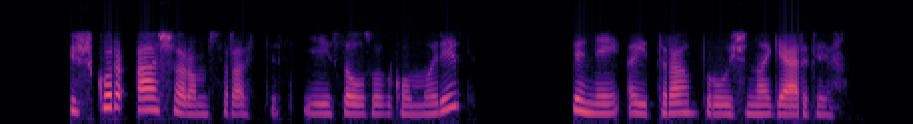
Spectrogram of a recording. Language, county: Lithuanian, Kaunas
